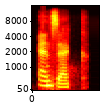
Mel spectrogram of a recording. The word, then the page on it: Anzac: Indian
